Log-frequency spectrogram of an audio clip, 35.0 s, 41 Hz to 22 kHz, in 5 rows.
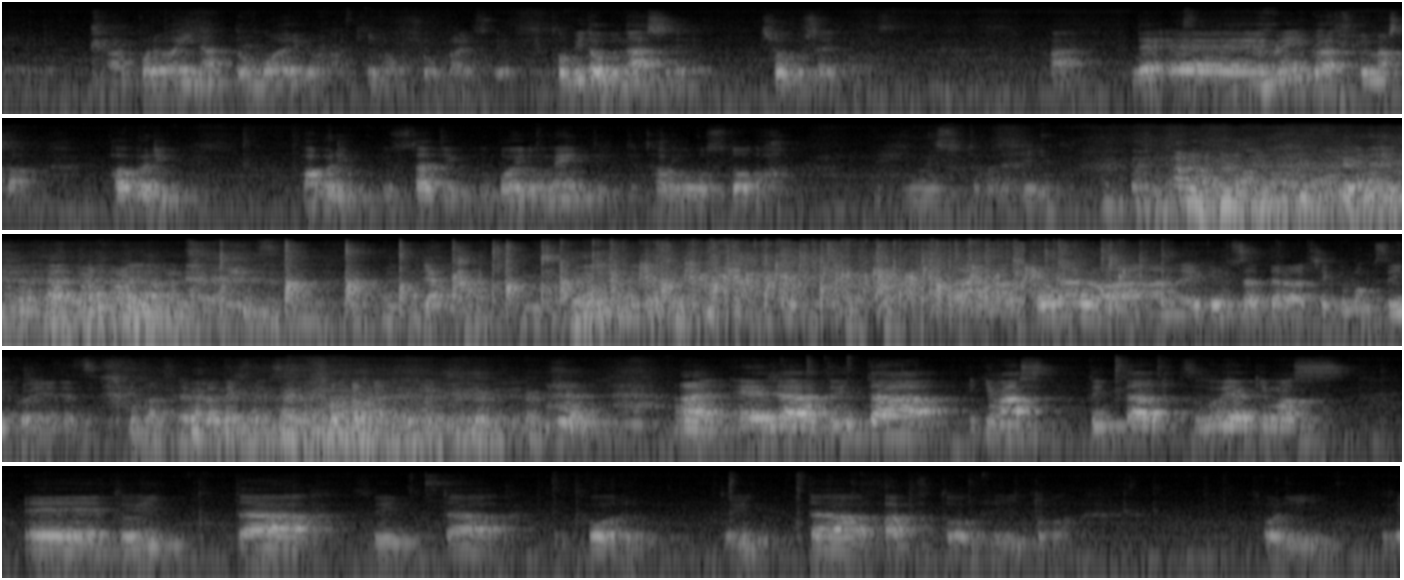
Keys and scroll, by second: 10.4 Tab.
